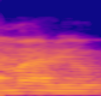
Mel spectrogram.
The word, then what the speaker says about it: Mário: dee how are you i'm gonna let you pronounce your last name so the first name is mario technically correct yeah mario but uh yeah i decided to put marvy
